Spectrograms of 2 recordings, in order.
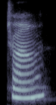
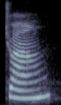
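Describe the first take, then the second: No difference in how they are said.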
